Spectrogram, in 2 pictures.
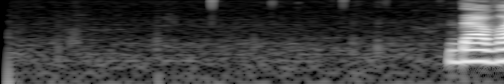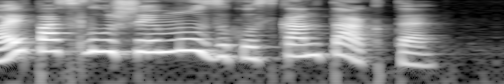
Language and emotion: Russian, positive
